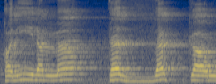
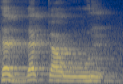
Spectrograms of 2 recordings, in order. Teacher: أدغمت التاء في الذال لتقارب المخرج، فإن التاء تخرج من طرف اللسان مع أصول الثنايا العليا، والذال تخرج من طرف اللسان مع أطراف الثنايا، ثم بعد ذلك تشترك التاء مع الذال في الإصمات والاستفال والانفتاح.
